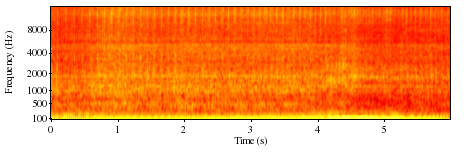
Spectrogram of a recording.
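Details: Knock present at idle on a Mazda 626 GD: a fast, regular light tapping rides over a steady idle; source not yet identified, owner seeking the cause.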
